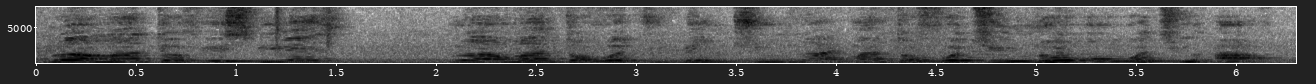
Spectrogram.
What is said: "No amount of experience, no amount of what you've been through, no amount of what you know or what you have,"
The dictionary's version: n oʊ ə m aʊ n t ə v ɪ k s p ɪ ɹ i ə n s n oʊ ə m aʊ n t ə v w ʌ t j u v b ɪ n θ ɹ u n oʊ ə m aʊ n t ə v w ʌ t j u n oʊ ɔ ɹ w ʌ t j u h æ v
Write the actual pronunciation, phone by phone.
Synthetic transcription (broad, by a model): n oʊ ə m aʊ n t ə f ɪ s p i ɹ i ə n s n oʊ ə m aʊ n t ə f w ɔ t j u b ɪ n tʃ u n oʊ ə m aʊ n t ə f w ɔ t j u n oʊ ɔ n w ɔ t j u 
